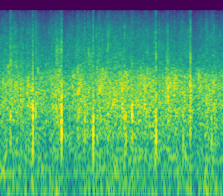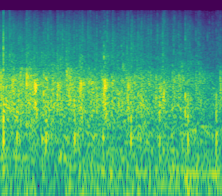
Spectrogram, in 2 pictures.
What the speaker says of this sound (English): just give them a round of applause for their hard work.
